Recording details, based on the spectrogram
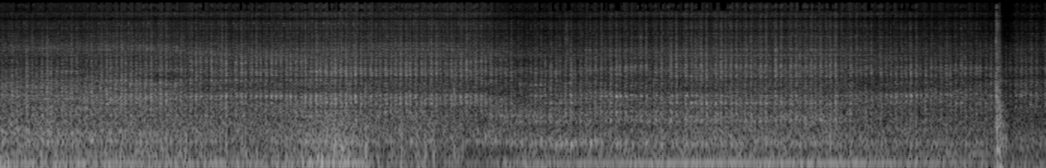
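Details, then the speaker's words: Car at idle with no check engine light: fast uneven metallic clatter, two or three per second, rattling pretty good, quiet while driving; owner suspects the timing chain plus a separate fuel problem, not confirmed. "when you get out you'll be able to hear it but it's rattling it's rattling pretty good I'll pull off to the side here give you another listen"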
